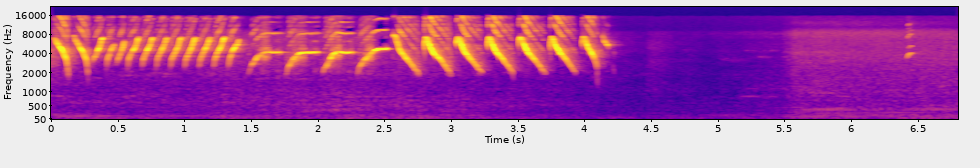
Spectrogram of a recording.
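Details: A Belgian canary sings rapid chattering notes, then rising whistled phrases and loud falling sweeps, stopping after about four seconds, leaving quiet room noise.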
